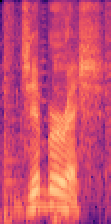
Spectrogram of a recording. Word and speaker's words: gibberish: なんかわけのわからないおしゃべりはやめてご飯に行こうっていう風に言ってます。このわけのわからないおしゃべりっていうのが私にはちょっと発音が難しいんですけど How do you pronounce it, Joe? Gibberish.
